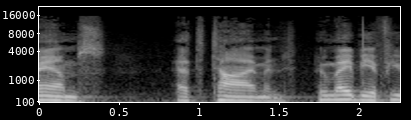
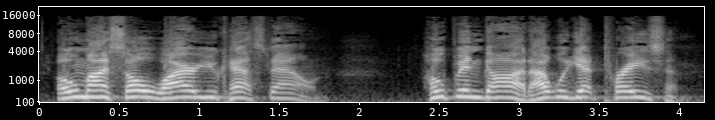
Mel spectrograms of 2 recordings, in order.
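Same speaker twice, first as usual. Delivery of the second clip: higher and louder, stirring psalm cry; fervent preaching; 8 semitones higher, 6 dB louder than usual. Acted. Preacher crying the psalm to his own soul, loud and high. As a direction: lift the congregation with it.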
